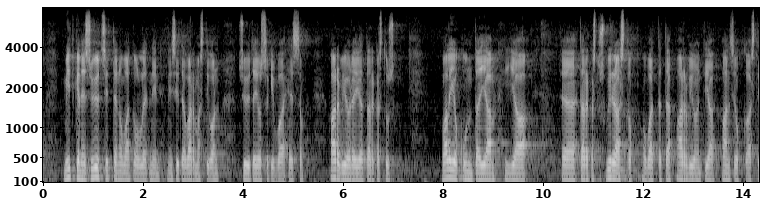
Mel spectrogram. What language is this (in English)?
Finnish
